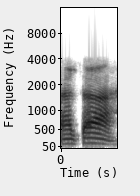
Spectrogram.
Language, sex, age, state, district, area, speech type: Hindi, male, 60+, Uttar Pradesh, Chandauli, rural, conversation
